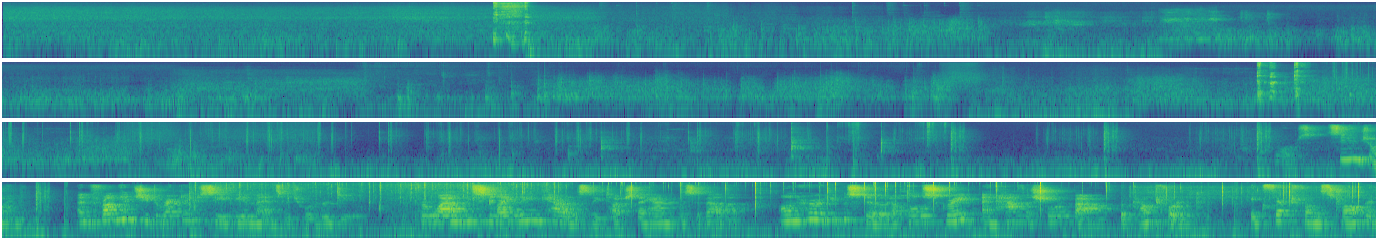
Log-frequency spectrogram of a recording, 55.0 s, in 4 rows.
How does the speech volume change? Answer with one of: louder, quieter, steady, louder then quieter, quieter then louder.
steady.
